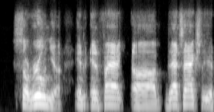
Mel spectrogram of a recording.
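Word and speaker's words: Sarraounia: Her name is pronounced Sarunya. Sarunya.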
